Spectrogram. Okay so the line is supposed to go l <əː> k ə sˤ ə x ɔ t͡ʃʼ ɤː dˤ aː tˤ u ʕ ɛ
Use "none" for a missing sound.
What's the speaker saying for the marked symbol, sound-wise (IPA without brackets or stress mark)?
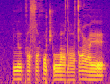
əː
